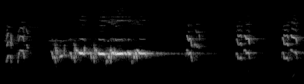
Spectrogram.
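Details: Olive-backed oriole giving a long harsh, nasal, buzzy squawk of about one second, followed by three short scratchy notes spaced roughly half a second apart, in a quiet setting.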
